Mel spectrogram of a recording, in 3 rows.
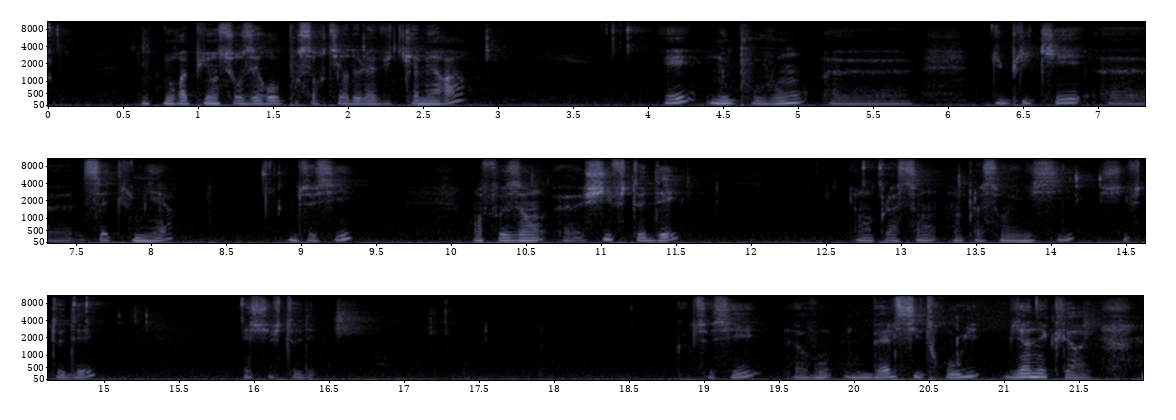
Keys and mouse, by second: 0.0-1.1 drag, 4.3 KP_0, 6.0-7.6 middle drag, 7.6-9.4 right drag, 15.2 shift+d, 16.6-18.5 drag, 18.3 shift+d, 18.8-21.9 drag, 19.1 shift+d.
